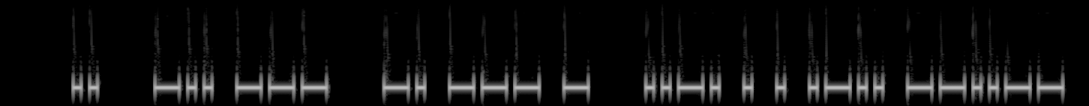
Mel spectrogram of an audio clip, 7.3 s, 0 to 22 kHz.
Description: Morse code, heard as a keyed tone, about 22 wpm, 700 Hz. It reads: I DO NOT FEEL,
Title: Sentences from Top 1000 Words - Review Part 3 - 22wpm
